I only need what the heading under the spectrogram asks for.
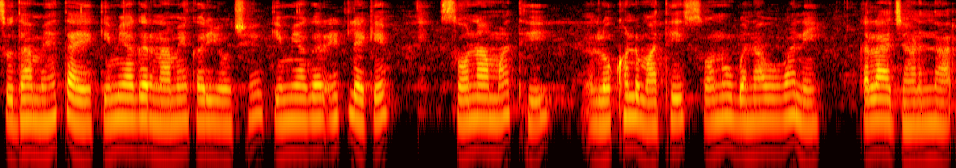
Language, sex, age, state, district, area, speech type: Gujarati, male, 18-30, Gujarat, Rajkot, urban, spontaneous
